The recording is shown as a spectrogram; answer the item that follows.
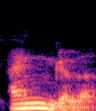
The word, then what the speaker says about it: Angela: It's Angela, and I asked her how she spells it, pronounces it, and she said Angela, like in English.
